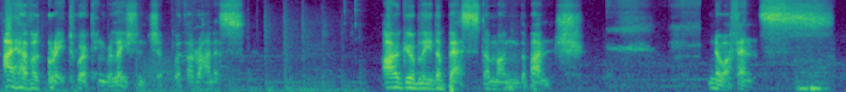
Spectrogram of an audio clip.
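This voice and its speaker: A man's voice: fairly low pitch, a little slow, pauses often, bright, forceful tone, breathy edge, pitched below the performer's own voice, heavily acted. A man voicing a huge, stern dragonborn paladin who speaks formally through his teeth with a hissing reptilian voice, with music underneath.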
